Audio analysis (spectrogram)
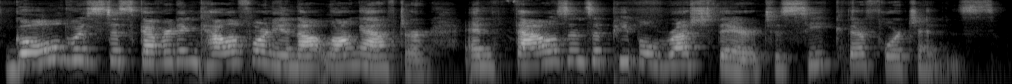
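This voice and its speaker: Female storyteller for a picture book read-aloud. Bright, forward tone, unhurried, folksy and expressive. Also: high voice. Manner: folksy, dramatic, deliberate delivery.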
